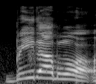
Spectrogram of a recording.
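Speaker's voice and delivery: failed B double O voice. Shown as a demonstration. Failed catchphrase voice, admitted right after. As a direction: try the catchphrase voice and miss. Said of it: "I can't do a B double O voice".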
